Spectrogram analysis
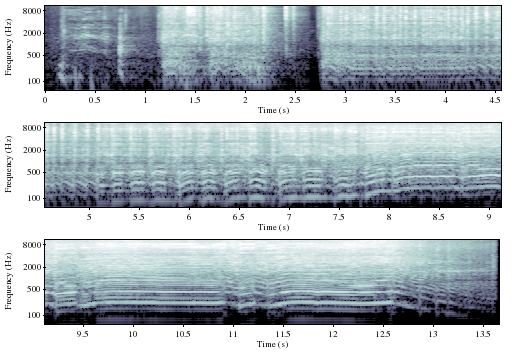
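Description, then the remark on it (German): A chainsaw roars loudly and continuously as it carves a wooden bear sculpture, working on the bear's paws with wood chips flying, its engine pitch rising and falling in waves as the cutting pressure changes, then cutting out at the end. “Hier fliegen die Späne, die abgeschnittenen Schüppchen. Gerade hast du die Pfoten des Bären bearbeitet.”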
